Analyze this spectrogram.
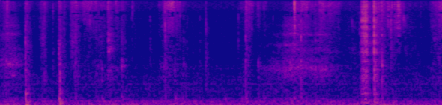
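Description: Soft rubbing of a gloved hand over paper being pressed onto a wood panel, with a few light clicks in the first second, over a steady low room hum.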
